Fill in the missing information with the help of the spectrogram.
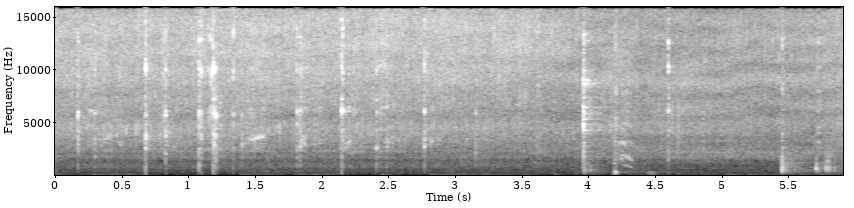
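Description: Boneless chicken strips sizzling in oil in a non-stick wok over high heat. Scattered sharp clicks and scrapes come from the pan being stirred as tomato paste is added.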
